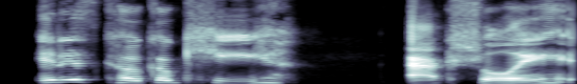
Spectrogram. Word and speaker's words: CoCo Cay: is it 1K or CoCo Key it is CoCo Key actually if you know c-a-y is pronounced key but it is perfect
